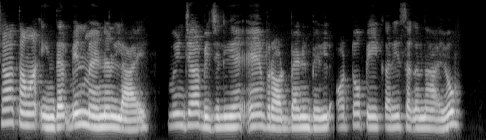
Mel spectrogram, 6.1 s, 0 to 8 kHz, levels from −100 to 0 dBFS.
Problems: none marked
